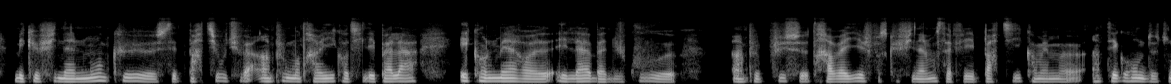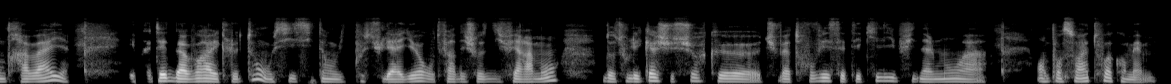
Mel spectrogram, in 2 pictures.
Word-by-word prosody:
mais 145 - +3
que 145 - 0
finalement 140 +3 +2
que, 165 - -6 0.3
heu, 120 - -5
cette - - -2
partie - - -1
où 155 - -6
tu 150 - -5
vas 140 - 0
un 145 -1 +1
peu 155 +2 -7
moins 145 -1 +1
travailler 140 +1 0
quand 135 -3 -4
il - - -6
est - - +3
pas 140 0 0
là 145 +2 +1 0.5
et 160 - +5
quand 155 0 0
le 150 - +4
maire, 145 -2 +3
heu, 125 0 +2
est 145 - 0
là, 140 +1 +2
bah, 125 -3 -1
du 125 +1 -10
coup, 155 +5 -13
heu, 135 -5 -2 0.6
un 130 -1 0
peu 130 -3 -6
plus, 150 +3 -3
heu, - - -1
travailler. 130 +3 +1
Je - - -6
pense - - -5
que 150 - -9
finalement 130 +2 -2
ça 125 -4 -3
fait 125 +4 -4
partie 135 +2 -4
quand 135 - -5
même, 130 0 -3
heu, - - -5
intégrante 145 +1 0
de 130 - -5
ton 135 0 -6
travail 140 +7 +3 0.6
et - - -8
peut-être 155 0 +8
d'avoir, 140 0 +8
avec 130 -3 +4
le 125 -1 -2
temps 230 - -1
aussi, 130 +3 -4
si - - -6
tu - - -9
as 135 - -1
envie 120 -2 -4
de - - -42
postuler 125 -3 0
ailleurs 135 +5 +2
ou 120 - -5
de - - -11
faire 125 -2 -2
des 125 - -8
choses 125 +1 0
différemment, 125 +5 +1 0.5
dans 135 -3 0
tous 145 - -6
les 140 -2 +2
cas 170 +3 +5
je 155 - +4
suis - - -1
sûre 155 -2 0
que, - - -4 0.4
heu, - - -6
tu - - -3
vas 125 -2 +1
trouver 150 +3 -1
cet 135 -3 -4
équilibre 165 +3 -4
finalement 130 +1 -2
à 120 -1 -2 0.5
en 140 -1 -3
pensant 140 +1 +1
à 145 +2 +2
toi 160 -2 0
quand 135 - -8
même. 110 -9 -5
135 Hz, 235 wpm, -24 LUFS, 125-145 Hz, 0.6 s, peut-être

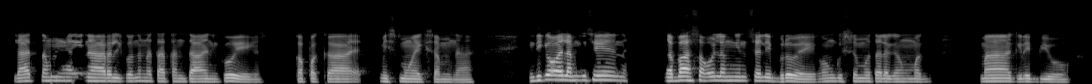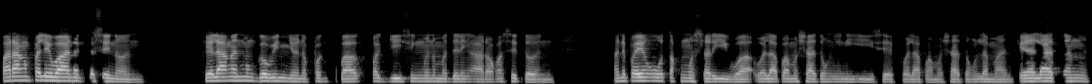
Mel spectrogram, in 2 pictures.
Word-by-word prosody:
lahat 160 +2 0
ng 175 0 -2
mga 175 -1 -3 0.2
inaaral 155 -1 +3
ko 150 +1 -6
no'n 160 0 -4
natatandaan 135 -2 -1
ko, 150 -1 +4
eh, 115 -2 -4 0.3
kapagka 130 -1 -2 0.2
mismong 135 -1 -2
exam 120 -2 -5
na. 110 0 -6 0.6
Hindi 175 +4 0
ko 215 0 +7
alam, 200 -2 +6
kasi 195 +2 0 0.2
'yan, 190 - -4 0.4
nabasa 185 +3 +5
ko 180 - +1
lang 185 -1 +1
'yun 175 -1 -2
sa 175 - +2
libro, 150 -3 +3
eh, 120 -1 -1
kung 140 +4 -4
gusto 145 +1 -6
mo 145 - -2
talagang 135 -1 -1
mag 130 -2 -5 0.6
mag-review 135 -5 0 0.2
parang 185 +2 +5
ang 180 - -7
paliwanag 175 -3 +6
kasi 155 -2 +1
no'n, 115 -3 -4 0.6
kailangan 175 +2 +5
mong 175 -3 -2
gawin 155 -2 +3
'yun 135 - -1
na 135 - -4
pagba 135 0 -2
paggising 140 0 -2
mo 140 - -2
ng 140 - -3
madaling 130 -1 -3
araw, 120 +1 -3
kasi 135 +3 -4
do'n, 115 -4 -3 0.6
ano 155 - 0
pa 165 +1 +5
'yung 165 0 +2
utak 160 0 -2
mo 150 -1 -2
sariwa, 130 -3 0
wala 130 0 0
pa 135 0 -3
masyadong 130 -2 -3
iniisip, 120 -2 -6
wala 115 0 -4
pa 115 0 -8
masyadong 115 0 -6
laman, 115 -2 -4
kaya 145 +1 +4
lahat 150 -1 +4
ng 150 0 -1
140 Hz, 180 wpm, -24 LUFS, 125-160 Hz, 0.6 s, ko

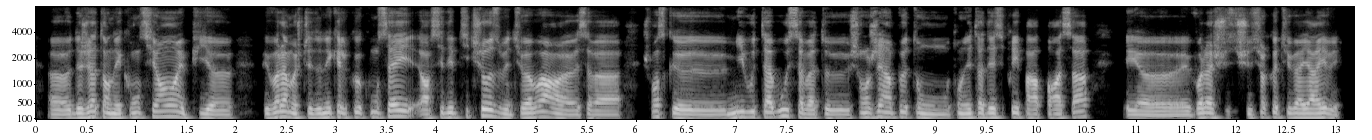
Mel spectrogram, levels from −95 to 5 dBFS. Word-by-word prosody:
heu, 110 0 0
déjà, 120 +5 +2
tu - - -3
en 120 - +3
es 115 - +3
conscient 140 +5 0
et 125 - +1
puis, 115 0 -2
heu 105 -1 -2 0.2
puis 115 - -3
voilà. 135 +4 +4
Moi, 120 -4 +2
je - - -6
t'ai 120 - -2
donné 120 +2 +2
quelques 125 0 -1
conseils. 150 +5 +1
Alors 110 0 +1
c'est 125 +2 -1
des 130 - +2
petites 125 +6 -8
choses 165 -6 +3
mais 115 - 0
tu 110 +5 -4
vas 120 - +4
voir, 140 0 +4 0.2
heu, - - -4
ça 110 - -3
va 100 -1 -1 0.2
je - - -11
pense 150 +1 -1
que 105 -3 0
mis 120 +6 +1
bout 140 +1 -3
à 135 - +5
bout, 160 +5 0
ça 130 - +2
va 110 -2 -1
te 105 -1 -3
changer 125 +4 -1
un 130 -1 +1
peu 135 +3 -3
ton 110 -5 -3
ton 115 +4 -3
état 120 +1 +1
d'esprit 120 +1 0
par 110 - 0
rapport 110 +1 +1
à - - -2
ça 140 +6 0 0.3
et 105 0 -1
heu 95 0 0
et - - -1
voilà. 125 +5 +2
Je 120 - -2
suis 100 - -5
je 95 - -6
suis 110 - -1
sûr 125 +1 -5
que 130 - -3
tu 120 0 -5
vas 120 -1 +2
y 120 - +4
arriver. 120 -4 +2
120 Hz, 290 wpm, -23 LUFS, 110-130 Hz, 0.3 s, à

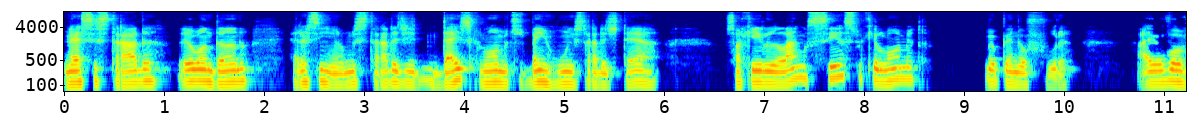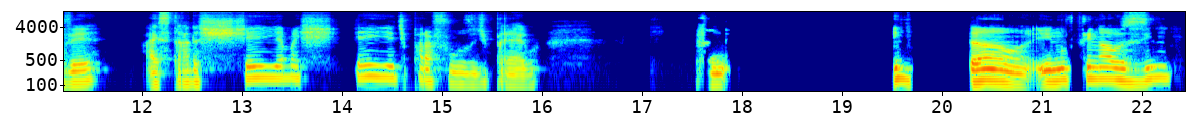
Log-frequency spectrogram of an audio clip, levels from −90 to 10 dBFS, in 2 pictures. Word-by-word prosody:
nessa 125 +2 +3
estrada, 135 +1 +1
eu 135 +1 +4
andando, 130 +1 +3 0.4
era 125 - -2
assim 130 -3 -1
era 105 - -1
uma 115 +2 -1
estrada 120 +1 -2
de 120 -1 -3
10 140 +2 +1
quilômetros, 125 -2 -2
bem 130 0 +1
ruim, 120 +1 -2
estrada 110 -1 -4
de 100 - -5
terra, 120 -1 -3 0.6
só 120 - -4
que 130 +2 +2
lá 125 +4 +3
no 165 - -3
6º 175 +2 0
quilômetro, 155 +3 -1 0.6
meu 130 -1 -1
pneu 115 -4 0
fura, 95 - -8 0.6
aí 120 +2 0
eu 125 - +2
vou 135 -2 +4
ver, 130 +3 -2 0.4
a 110 - -2
estrada 125 +3 -3
cheia, 170 +5 +1
mas 170 -1 -7 0.5
cheia, 175 -1 -1
de 165 - -9
parafuso, 115 -7 -5
de 110 +5 -10
prego. 100 -3 -6 1.6
Fui. 105 -1 -2 2.2
Então, 135 -6 +6
e 130 - +4
no 140 +2 +5 0.2
finalzinho 155 0 +2
130 Hz, 120 wpm, -23 LUFS, 120-145 Hz, 2.2 s, Então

